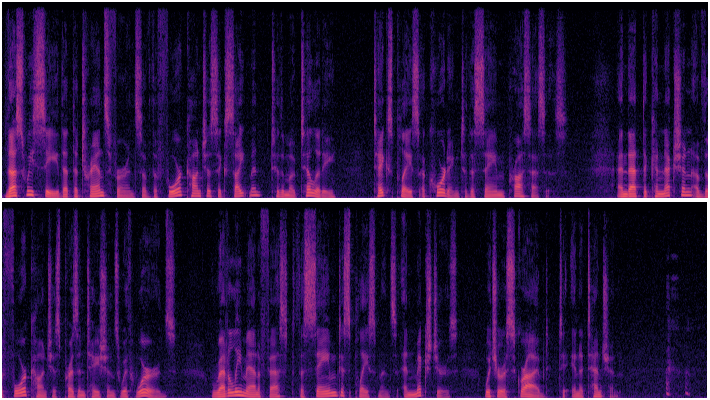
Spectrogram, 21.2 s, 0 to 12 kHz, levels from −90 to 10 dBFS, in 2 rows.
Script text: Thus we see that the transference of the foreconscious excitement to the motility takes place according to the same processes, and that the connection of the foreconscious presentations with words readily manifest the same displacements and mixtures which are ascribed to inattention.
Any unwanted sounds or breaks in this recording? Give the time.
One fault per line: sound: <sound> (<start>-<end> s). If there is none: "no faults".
sound: laugh (20.5-21.0 s)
